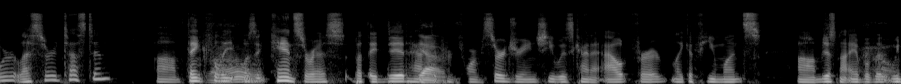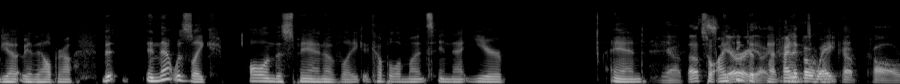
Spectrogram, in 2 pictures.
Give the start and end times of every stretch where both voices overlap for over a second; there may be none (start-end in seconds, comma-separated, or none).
16.0-17.4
